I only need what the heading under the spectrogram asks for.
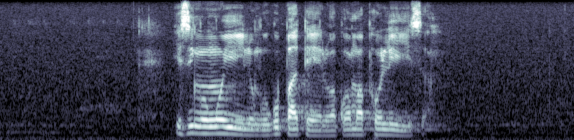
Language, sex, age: South Ndebele, male, 23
